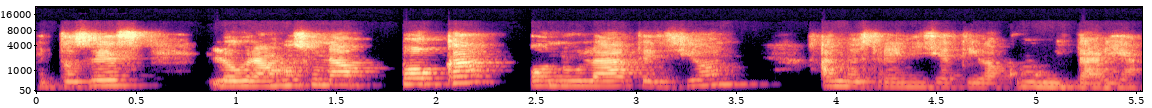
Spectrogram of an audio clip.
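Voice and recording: A woman at medium pitch uses a fairly bright tone, a moderate pace and ordinary pitch variation, with audible room echo.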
